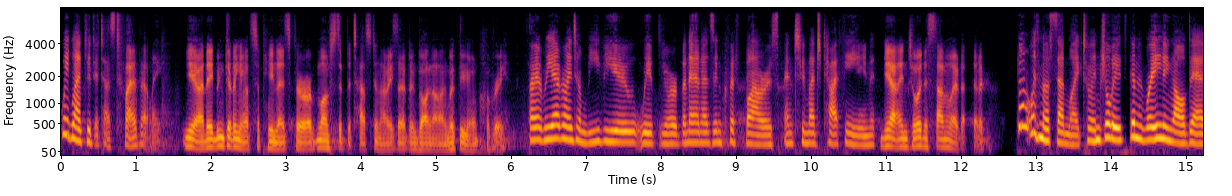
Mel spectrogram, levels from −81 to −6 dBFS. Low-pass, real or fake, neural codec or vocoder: 7.2 kHz; fake; codec, 16 kHz, 0.5 kbps, FreqCodec, larger model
